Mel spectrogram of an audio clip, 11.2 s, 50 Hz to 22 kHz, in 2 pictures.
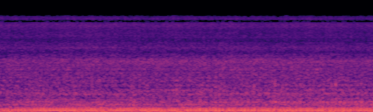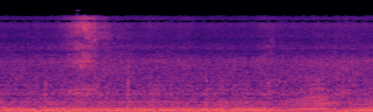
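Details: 2003-2004 Ford SVT Cobra T56 six-speed with aftermarket 26-spline input shaft: steady low engine drone while driving, even gearbox sound, no clunks or grinding, shifts fine; the input-shaft noise doesn't affect driving, normal operation.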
